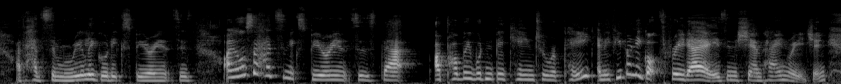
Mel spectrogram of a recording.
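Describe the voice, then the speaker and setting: A woman with an Australian accent talks at a fairly quick pace, her medium-pitched voice carrying lively intonation. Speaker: wine blogger. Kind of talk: casual chat. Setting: Facebook live video. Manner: loud.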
